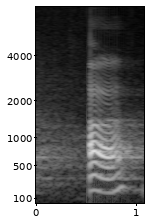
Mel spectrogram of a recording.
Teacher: tertahannya nafas pada waktu melafalkan a tidak ada hembusan udara sedikitpun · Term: Hamzah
